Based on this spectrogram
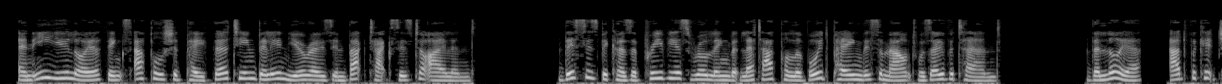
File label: English Upper Intermediate FAST Reading; EU Adviser Recommends Overturning Ruling on Apples; English Newsroom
